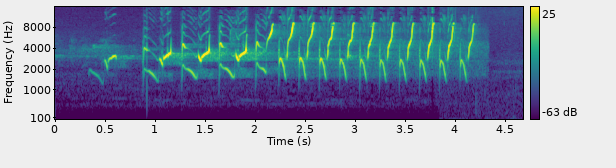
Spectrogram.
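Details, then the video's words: A Northern Cardinal in a spring Arizona backyard sings from a perch: a few clear slurred whistles, then a quick run of about a dozen loud, sweeping "cheer"/"birdy"-like whistled notes, several each second. "Northern Cardinals sing a series of clear, strong whistles, often in repeated “cheer, cheer, birdy, birdy” phrases."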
